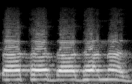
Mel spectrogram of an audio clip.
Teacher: दांत जो है वो जीभ को रोक रहे हैं। अगर दांत नहीं होंगे तो जीभ बाहर निकल जाएगी।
